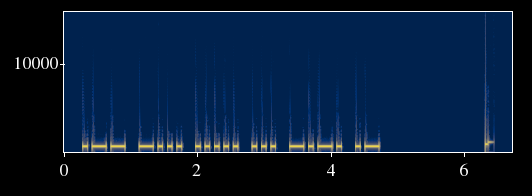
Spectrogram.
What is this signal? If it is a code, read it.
Morse code, heard as a keyed tone, about 17 wpm, 700 Hz. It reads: WB5SCA
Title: USA Call Signs - 3x Character Spacing - 17wpm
